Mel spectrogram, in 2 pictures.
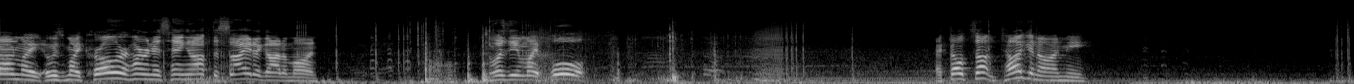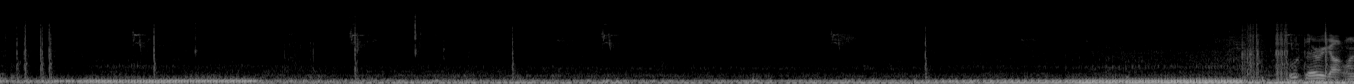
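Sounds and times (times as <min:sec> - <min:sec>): low rumble: 0:00.8 - 0:27.0
small clicks and knocks: 0:13.3 - 0:14.2
high bird chirps: 0:14.8 - 0:15.5, 0:16.8 - 0:17.6, 0:18.9 - 0:20.0, 0:21.6 - 0:22.5, 0:23.4 - 0:24.2.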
